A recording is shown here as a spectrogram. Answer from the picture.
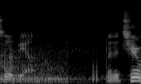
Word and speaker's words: Sylveon: also net of the silvian silveon i always mix the two pronunciations i know it's sylveon by the tier 1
